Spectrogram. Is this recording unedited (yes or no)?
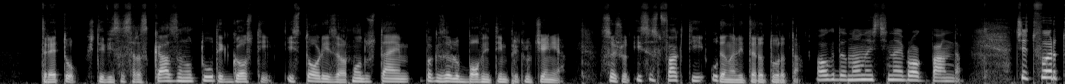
no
